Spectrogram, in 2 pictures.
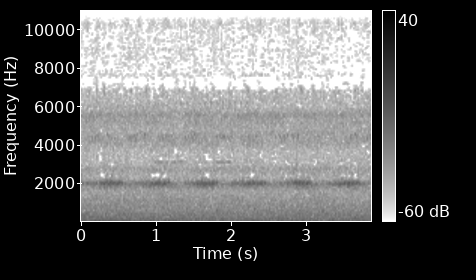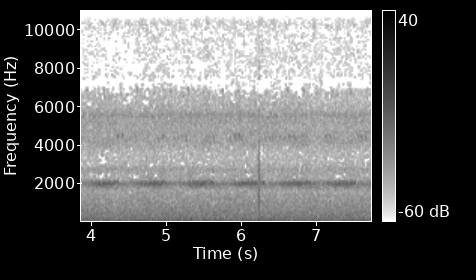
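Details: Crickets calling on an evening deck, steady pulsed chirps at a regular pace of about ninety per minute, a single soft click near the end, continuous background hiss.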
